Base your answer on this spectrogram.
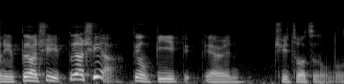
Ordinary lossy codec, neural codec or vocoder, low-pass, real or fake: none; vocoder, 22.05 kHz, 80 mel bands, Vocos; 7.2 kHz; fake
